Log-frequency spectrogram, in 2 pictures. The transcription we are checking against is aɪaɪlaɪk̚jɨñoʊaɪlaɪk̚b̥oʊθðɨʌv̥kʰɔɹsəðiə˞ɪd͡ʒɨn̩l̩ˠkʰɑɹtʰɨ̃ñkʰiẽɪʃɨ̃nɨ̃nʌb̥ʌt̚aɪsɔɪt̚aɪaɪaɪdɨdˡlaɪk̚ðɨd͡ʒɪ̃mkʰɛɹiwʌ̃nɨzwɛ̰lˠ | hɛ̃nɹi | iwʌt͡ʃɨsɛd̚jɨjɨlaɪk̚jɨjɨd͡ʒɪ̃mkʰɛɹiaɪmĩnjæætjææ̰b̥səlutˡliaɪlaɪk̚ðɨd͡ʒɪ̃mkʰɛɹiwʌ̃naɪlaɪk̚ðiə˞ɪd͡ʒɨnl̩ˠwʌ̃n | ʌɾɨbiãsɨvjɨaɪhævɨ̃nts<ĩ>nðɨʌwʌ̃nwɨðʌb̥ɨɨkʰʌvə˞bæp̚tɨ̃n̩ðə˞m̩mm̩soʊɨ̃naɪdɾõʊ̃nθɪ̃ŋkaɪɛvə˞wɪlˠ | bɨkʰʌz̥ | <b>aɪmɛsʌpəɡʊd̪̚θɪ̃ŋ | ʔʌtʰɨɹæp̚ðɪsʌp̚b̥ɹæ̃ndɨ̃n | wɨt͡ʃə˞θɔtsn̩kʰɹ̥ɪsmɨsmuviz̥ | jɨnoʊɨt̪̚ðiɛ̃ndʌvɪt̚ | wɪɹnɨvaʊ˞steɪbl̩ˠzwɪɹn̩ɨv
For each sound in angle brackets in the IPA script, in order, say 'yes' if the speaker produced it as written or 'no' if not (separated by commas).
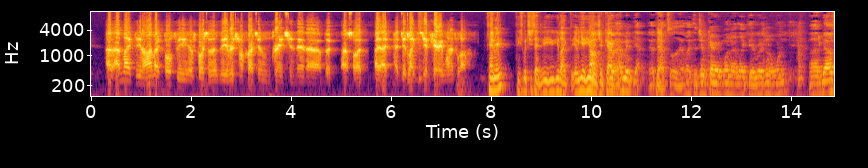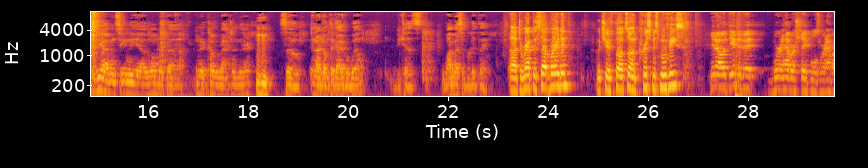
yes, no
